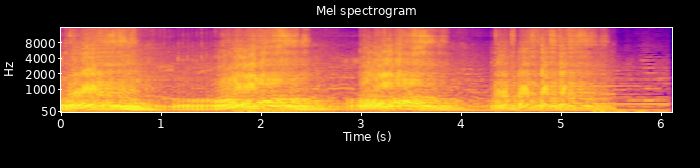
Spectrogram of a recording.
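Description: Kove rally motorcycle's single-cylinder engine revved four times, each rev rising and falling in pitch, about a second and a half apart. Music comes in near the end.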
